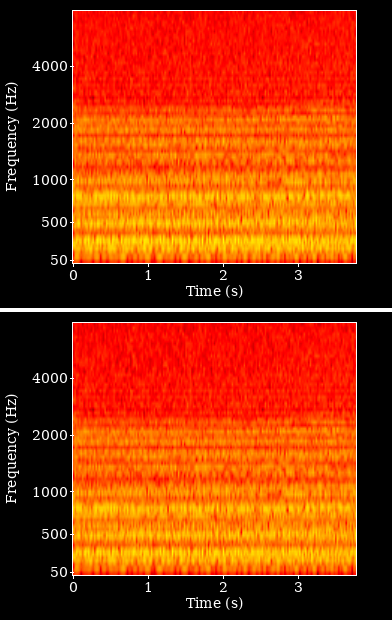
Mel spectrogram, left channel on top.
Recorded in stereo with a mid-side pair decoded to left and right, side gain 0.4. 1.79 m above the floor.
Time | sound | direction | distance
0.0 | a drone | 5° left | ?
